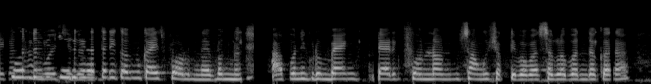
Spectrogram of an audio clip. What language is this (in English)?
Marathi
